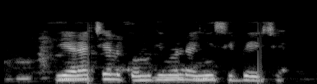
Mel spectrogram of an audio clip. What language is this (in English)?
Luo (Kenya and Tanzania)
